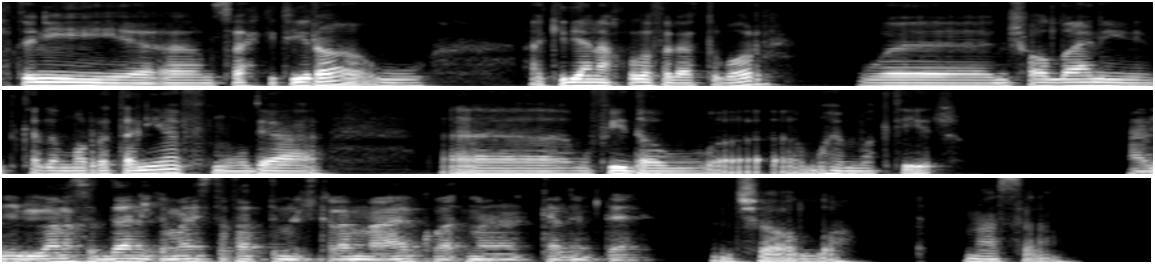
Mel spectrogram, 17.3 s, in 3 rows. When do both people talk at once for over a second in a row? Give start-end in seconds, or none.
none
